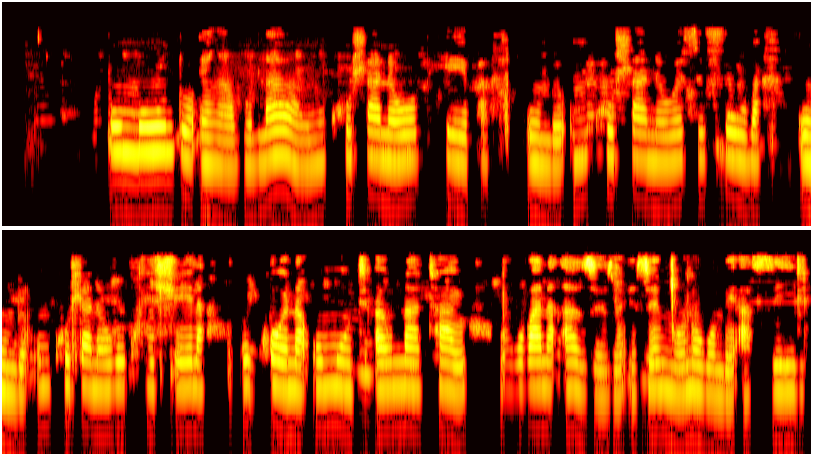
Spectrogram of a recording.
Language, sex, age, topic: North Ndebele, female, 25-35, health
